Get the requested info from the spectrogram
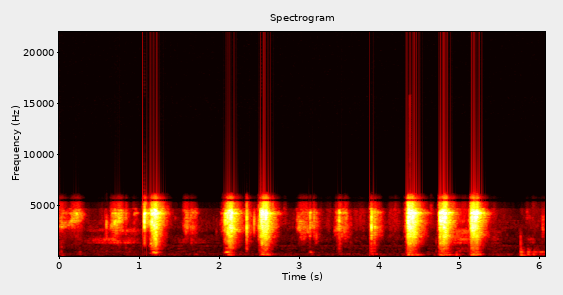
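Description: The hood of a LumaForce LF1 flashlight being screwed by hand onto its long-threaded body, close to the microphone: a string of about ten short scraping clicks and rubs, roughly every half-second, as the hands twist and regrip.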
